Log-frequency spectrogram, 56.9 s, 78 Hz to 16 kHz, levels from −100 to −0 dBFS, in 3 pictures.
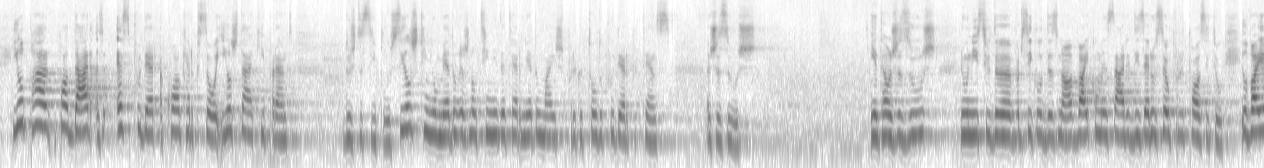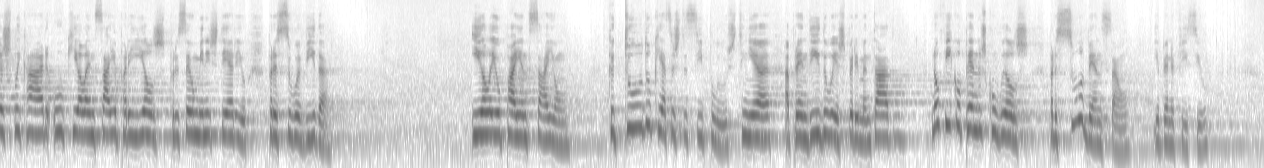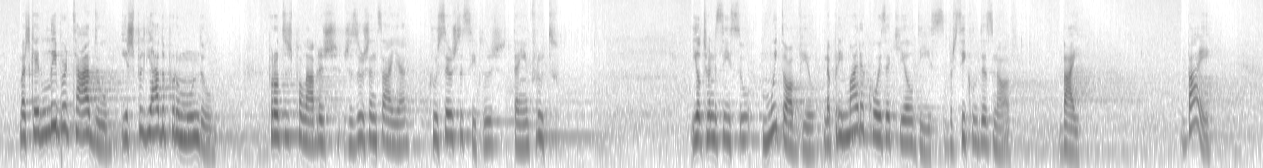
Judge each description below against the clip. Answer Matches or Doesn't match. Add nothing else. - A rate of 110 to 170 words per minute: Matches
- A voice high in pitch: Matches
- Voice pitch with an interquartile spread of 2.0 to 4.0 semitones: Matches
